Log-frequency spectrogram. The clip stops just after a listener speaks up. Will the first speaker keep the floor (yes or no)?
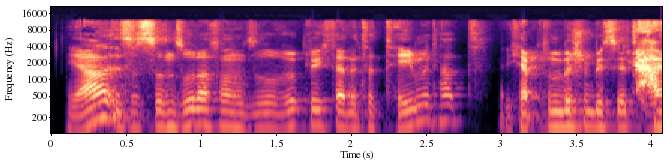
no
